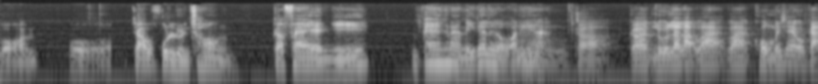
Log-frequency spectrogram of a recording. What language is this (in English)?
Thai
